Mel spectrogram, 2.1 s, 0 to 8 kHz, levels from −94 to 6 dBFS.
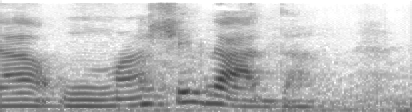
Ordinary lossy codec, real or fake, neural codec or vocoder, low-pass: none; fake; codec, 16 kHz, 4 kbps, X-Codec, HuBERT features, trained on balanced general audio; 7.2 kHz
